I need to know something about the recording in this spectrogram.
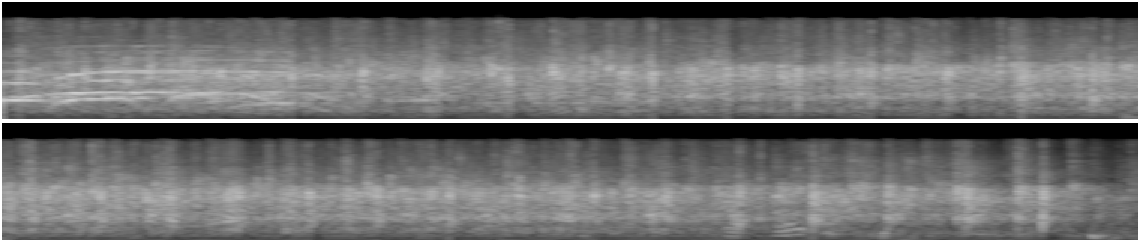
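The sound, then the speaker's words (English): A large audience claps and cheers in a steady, dense wash of applause for the first guest as he makes his way to the stage, lasting throughout, with a few voices and whoops rising briefly at the start. “I want you to be kind, I want you to be nice, I want you to be gracious, and I want you to give a huge round of applause for our first guest as he makes his way to the stage,”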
